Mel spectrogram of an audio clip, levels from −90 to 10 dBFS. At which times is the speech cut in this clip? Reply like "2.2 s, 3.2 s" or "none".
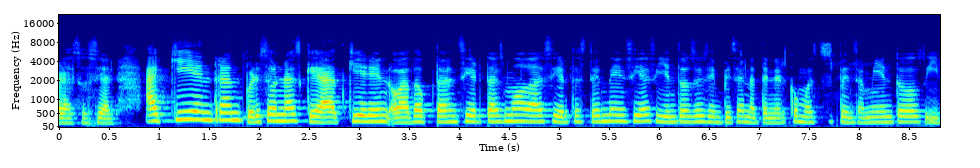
none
